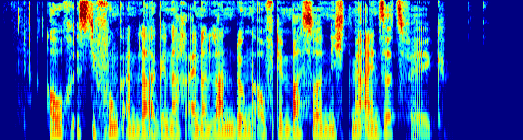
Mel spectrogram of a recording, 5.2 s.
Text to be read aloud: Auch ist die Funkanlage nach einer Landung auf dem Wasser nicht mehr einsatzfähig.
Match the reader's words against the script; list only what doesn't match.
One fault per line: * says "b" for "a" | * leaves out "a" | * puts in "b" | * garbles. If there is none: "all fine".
all fine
